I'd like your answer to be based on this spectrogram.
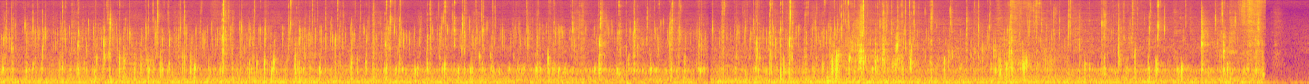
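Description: Barbecue sauce made with Appleton rum bubbles steadily in a pot, giving a soft, continuous simmering crackle close by and no voices.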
